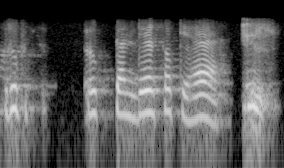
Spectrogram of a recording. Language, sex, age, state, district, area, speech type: Maithili, female, 18-30, Bihar, Samastipur, rural, conversation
